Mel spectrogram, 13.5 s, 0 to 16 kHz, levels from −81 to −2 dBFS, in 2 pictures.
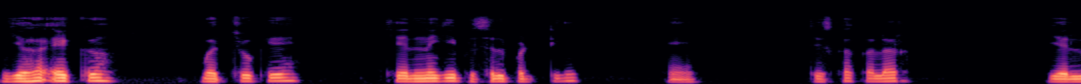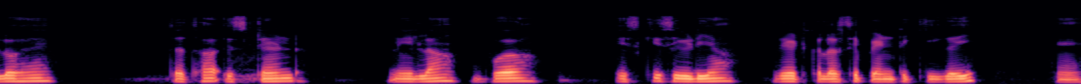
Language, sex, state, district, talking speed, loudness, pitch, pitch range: Angika, male, Bihar, Madhepura, 125 wpm, -20 LUFS, 125 Hz, 115-135 Hz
